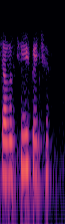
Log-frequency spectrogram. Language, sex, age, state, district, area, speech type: Kashmiri, female, 30-45, Jammu and Kashmir, Bandipora, rural, conversation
